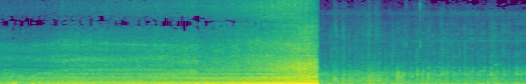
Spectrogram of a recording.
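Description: A motor vehicle's engine hum and road noise growing steadily louder as it approaches, then cutting off suddenly about five seconds in, leaving a quieter steady background noise.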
